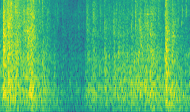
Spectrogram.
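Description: Sectional garage door being pushed up by hand, rolling along its tracks with a continuous rattling, scraping noise that dips briefly about a second in.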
